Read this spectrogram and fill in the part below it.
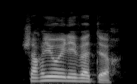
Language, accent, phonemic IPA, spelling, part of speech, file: French, France, /ʃa.ʁjo e.le.va.tœʁ/, chariot élévateur, noun, LL-Q150 (fra)-chariot élévateur.wav
- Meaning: forklift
